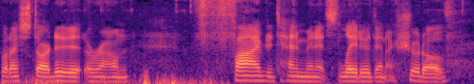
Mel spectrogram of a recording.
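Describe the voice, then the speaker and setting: A man with an American accent talks at a moderate pace. Background noise is noticeable. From New York State, Rochester. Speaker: vlogger. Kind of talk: walking vlog narration. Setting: outdoors walking street. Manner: casual, rambling with fillers.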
